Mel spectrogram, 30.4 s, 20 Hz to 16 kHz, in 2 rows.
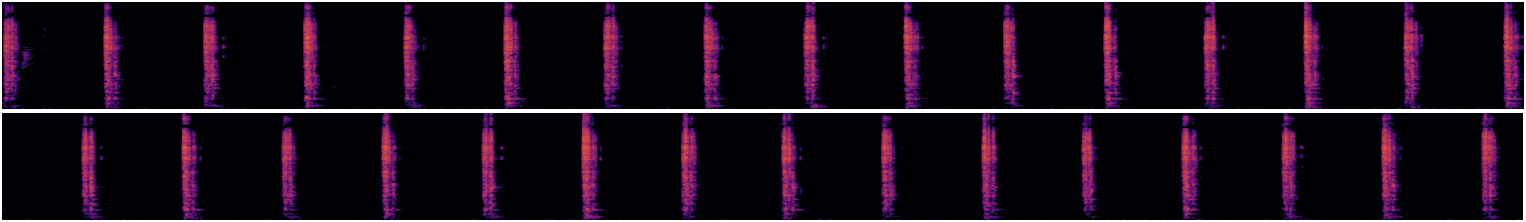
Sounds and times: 0.0s Clock ticking 0.3s
1.0s Clock ticking 1.3s
2.0s Clock ticking 2.4s
3.0s Clock ticking 3.4s
4.0s Clock ticking 4.3s
5.0s Clock ticking 5.4s
6.0s Clock ticking 6.3s
6.9s Clock ticking 7.4s
8.0s Clock ticking 8.4s
9.0s Clock ticking 9.4s
10.0s Clock ticking 10.4s
11.0s Clock ticking 11.3s
12.0s Clock ticking 12.4s
13.0s Clock ticking 13.4s
14.0s Clock ticking 14.4s
15.0s Clock ticking 15.4s
16.0s Clock ticking 16.4s
17.0s Clock ticking 17.4s
18.0s Clock ticking 18.3s
19.0s Clock ticking 19.4s
20.0s Clock ticking 20.4s
21.0s Clock ticking 21.4s
22.0s Clock ticking 22.4s
23.0s Clock ticking 23.4s
24.0s Clock ticking 24.4s
25.0s Clock ticking 25.4s
26.0s Clock ticking 26.4s
27.0s Clock ticking 27.4s
28.0s Clock ticking 28.4s
29.0s Clock ticking 29.4s
30.0s Clock ticking 30.4s

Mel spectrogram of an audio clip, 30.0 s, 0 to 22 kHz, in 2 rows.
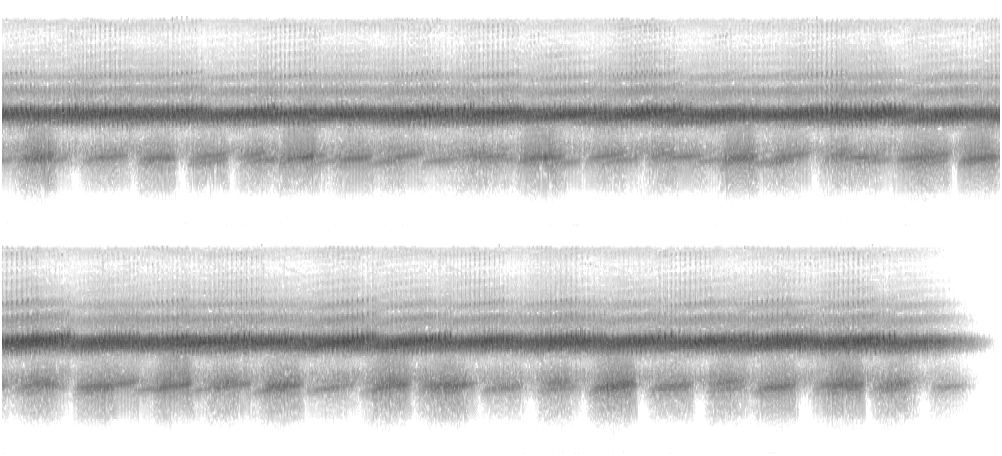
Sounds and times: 0.0s chorus of uncommon spadefoot toads call 29.9s

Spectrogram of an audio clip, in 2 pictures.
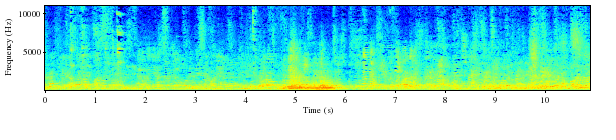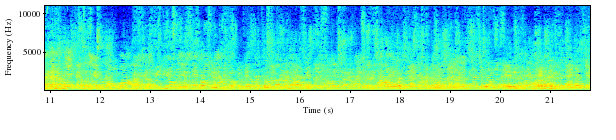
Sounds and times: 0.0s crowd int medium active 21.8s

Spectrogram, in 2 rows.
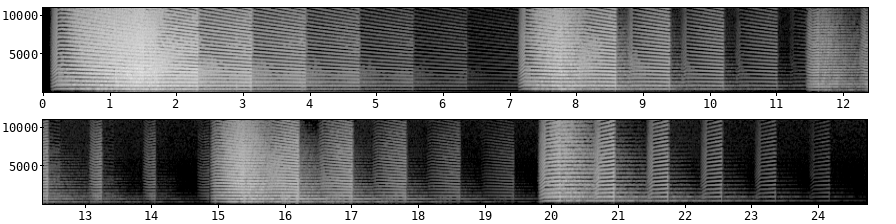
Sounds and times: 0.2s dub siren 11.0s

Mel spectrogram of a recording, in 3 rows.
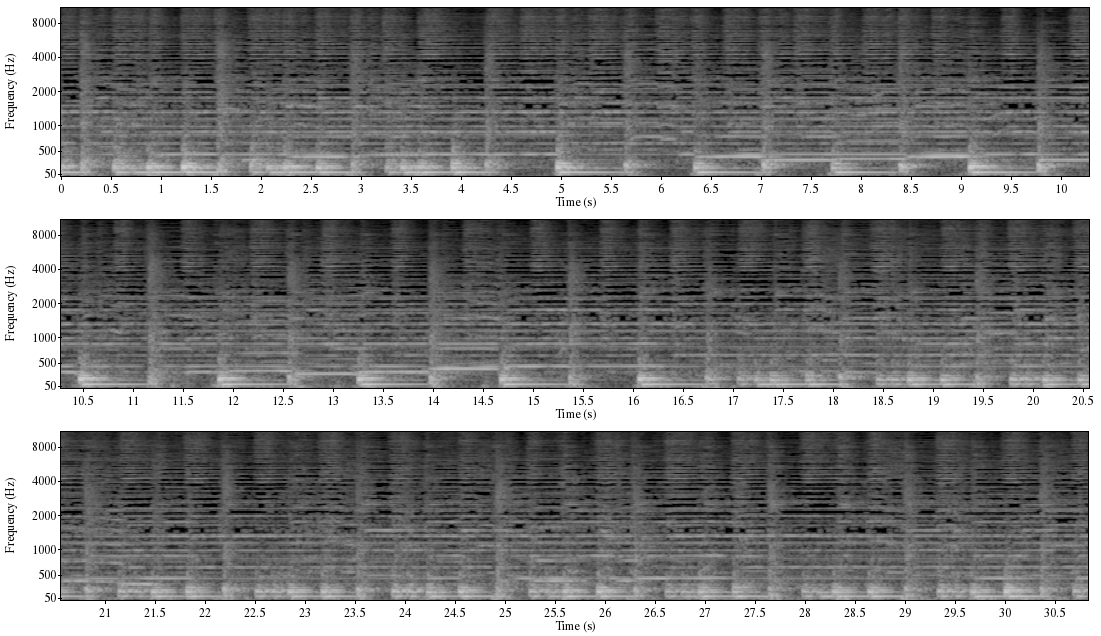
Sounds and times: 0.0s bagpipe 30.8s
0.0s drums 30.8s
0.0s fiddle 30.8s
0.0s hurdy gurdy 30.8s

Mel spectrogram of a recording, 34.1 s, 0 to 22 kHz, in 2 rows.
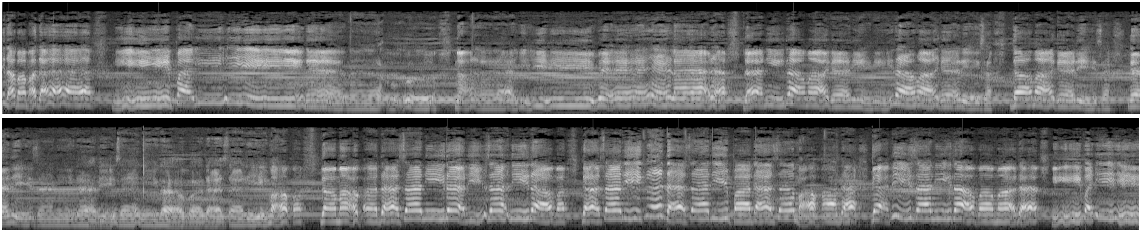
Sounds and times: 0.0s Carnatic varnam 34.1s

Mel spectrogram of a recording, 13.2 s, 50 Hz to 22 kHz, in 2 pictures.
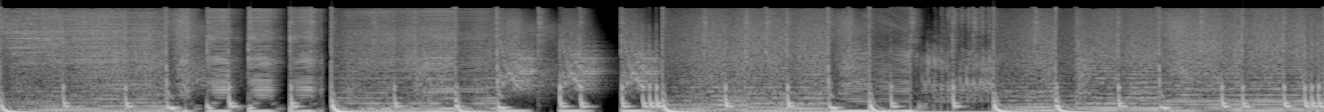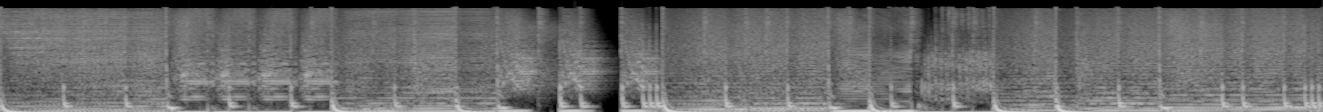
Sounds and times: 0.0s dubstep 13.2s

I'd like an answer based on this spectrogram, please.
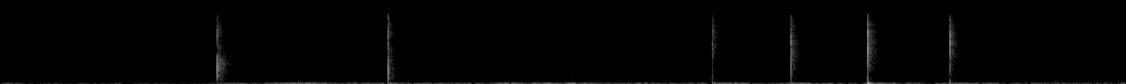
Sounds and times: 2.1s Hand Slapping skin 2.5s
3.8s Hand Slapping skin 4.1s
7.1s Hand Slapping skin 9.9s

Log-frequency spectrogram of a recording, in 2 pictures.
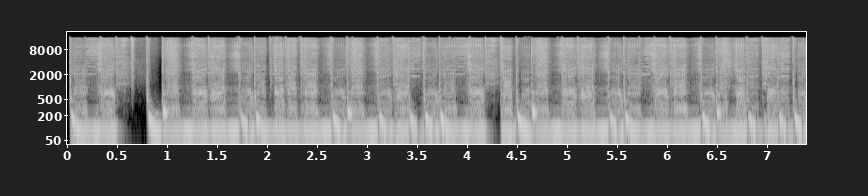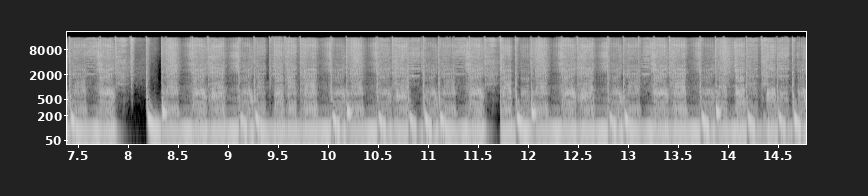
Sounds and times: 0.0s bouncy yet galloping radio filtered bassline 14.7s

